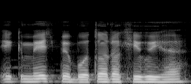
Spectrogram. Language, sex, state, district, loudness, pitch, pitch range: Hindi, male, Jharkhand, Palamu, -15 LUFS, 120 Hz, 120-125 Hz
